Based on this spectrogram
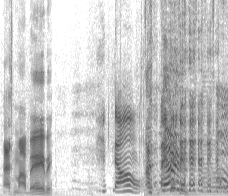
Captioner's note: laughs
